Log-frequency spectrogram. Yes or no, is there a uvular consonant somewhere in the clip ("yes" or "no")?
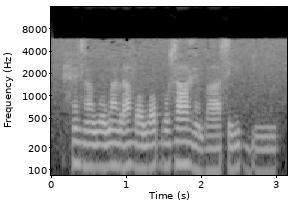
no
